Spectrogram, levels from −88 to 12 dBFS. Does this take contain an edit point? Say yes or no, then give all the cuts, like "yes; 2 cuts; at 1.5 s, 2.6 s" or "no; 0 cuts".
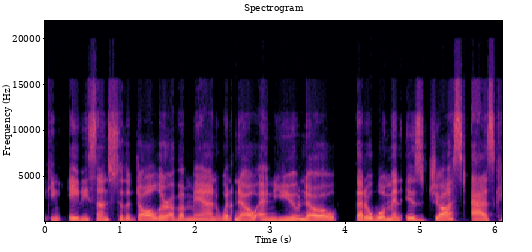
yes; 1 cut; at 2.5 s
